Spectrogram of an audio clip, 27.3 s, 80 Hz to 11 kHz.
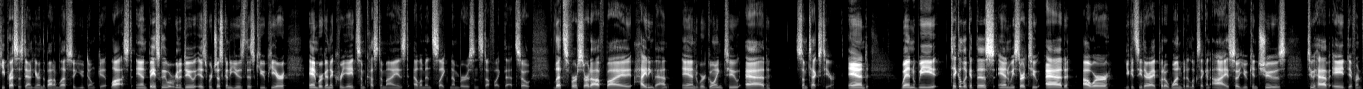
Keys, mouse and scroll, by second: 1.4-1.8 middle drag, 2.1 shift+middle click, 2.5-2.8 scroll down 2, 2.8 shift+middle drag, 3.5-3.8 middle drag, 4.0 scroll up 1, 4.1-4.4 scroll down 1, 4.4 click, 4.8 middle drag, 5.6 middle click, 6.6 middle drag, 7.7 middle drag, 8.6-9.1 middle drag, 9.3 middle drag, 10.0 middle drag, 10.6 scroll up 2, 10.9 shift+middle drag, 11.2 middle drag, 12.6 click, 13.2 middle click, 13.7 shift+middle drag, 14.2 shift+a, 16.8 KP_7, 17.0 scroll up 1, 17.4 shift+middle drag, 18.6 Tab, 19.6-20.9 typing, 23.1 Tab, 24.3 click, 25.7 click, 26.2 click, 26.7 click, 27.0-27.2 scroll down 1.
